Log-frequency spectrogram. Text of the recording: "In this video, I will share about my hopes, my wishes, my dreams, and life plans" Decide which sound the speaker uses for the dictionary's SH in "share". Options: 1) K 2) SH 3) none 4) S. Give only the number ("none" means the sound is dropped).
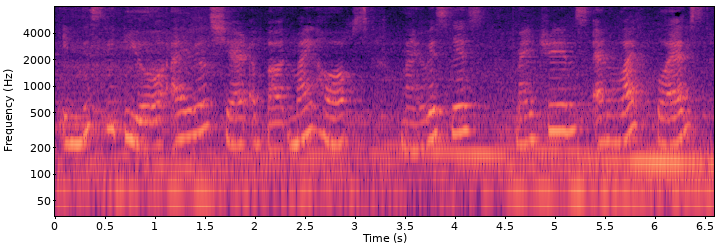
2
